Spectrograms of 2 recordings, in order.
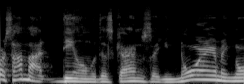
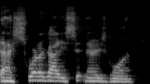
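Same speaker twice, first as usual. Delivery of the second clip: ordinary talk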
